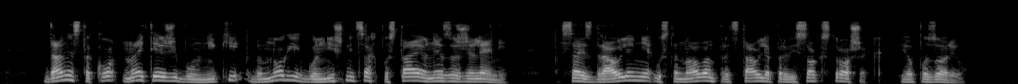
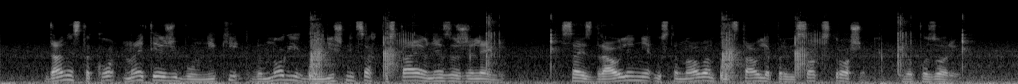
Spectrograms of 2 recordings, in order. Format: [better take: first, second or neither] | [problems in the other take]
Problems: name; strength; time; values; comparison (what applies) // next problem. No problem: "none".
first | background sound (Fart + Motor vehicle (road)); 5 dB below the speech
